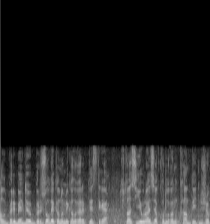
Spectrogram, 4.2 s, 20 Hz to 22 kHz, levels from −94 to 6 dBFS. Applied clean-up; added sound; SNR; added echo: none; none; none; none.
